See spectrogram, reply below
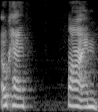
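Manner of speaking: mock flat, deadpan delivery. Retelling how a date answered while staring, imitating a deadpan reply.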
